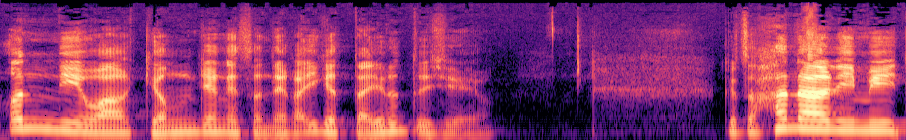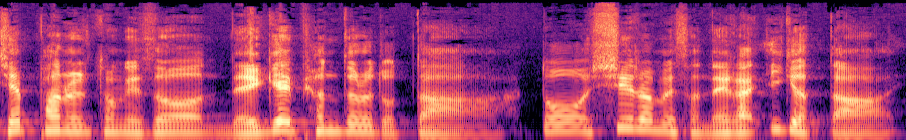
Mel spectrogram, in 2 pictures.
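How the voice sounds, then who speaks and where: A pastor with a Gyeongsang Korean accent and a mid-range voice delivers a Bible lecture sermon. He explains patiently and repeats key words for emphasis.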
